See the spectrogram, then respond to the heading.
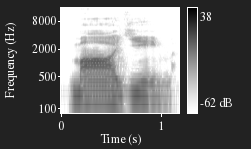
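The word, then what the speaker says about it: מַיִם: is yod heric mem we have the accent on the penultimate syllable the second to last syllable ma ma yim which tells us that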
